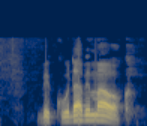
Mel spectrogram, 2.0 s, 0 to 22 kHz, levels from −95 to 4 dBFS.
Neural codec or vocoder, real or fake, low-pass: none; real; 7.2 kHz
